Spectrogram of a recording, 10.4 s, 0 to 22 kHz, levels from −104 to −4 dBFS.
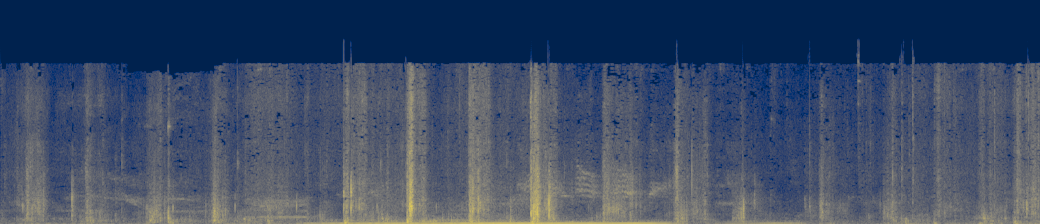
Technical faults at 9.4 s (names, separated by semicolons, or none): drift correction step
